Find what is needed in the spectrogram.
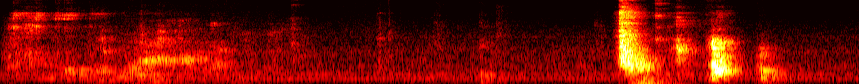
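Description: A whiteboard being wiped with a duster, a soft rubbing in the first second, then two sharp knocks about half a second apart near the end.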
